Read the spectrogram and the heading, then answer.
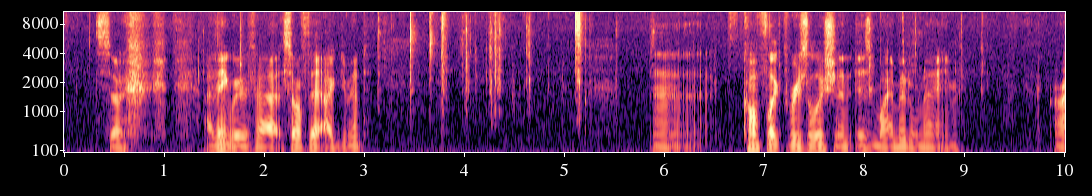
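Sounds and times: plastic bricks clicking together: 3.1s - 5.3s.

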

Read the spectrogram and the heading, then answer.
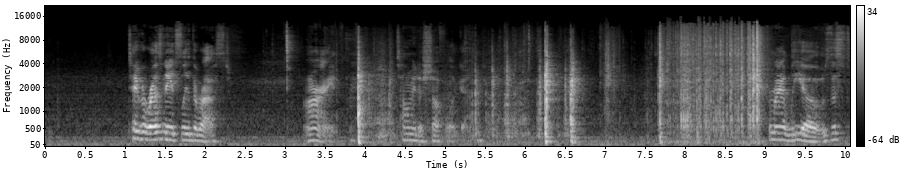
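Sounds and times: cards being shuffled: 6.9s - 9.0s.

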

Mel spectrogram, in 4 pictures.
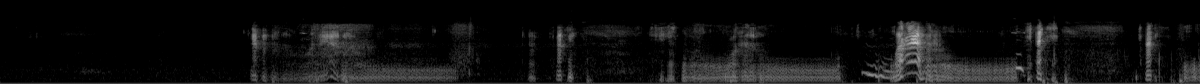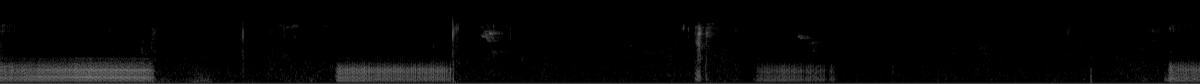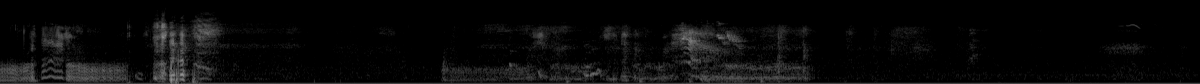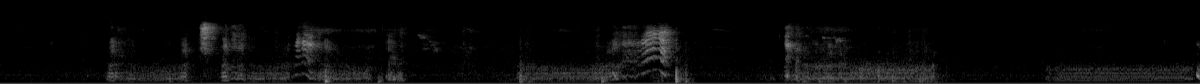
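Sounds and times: animals growling: 2.5s - 13.6s, 15.3s - 16.6s, 19.0s - 20.4s, 23.6s - 26.3s, 28.4s - 32.2s, 37.0s - 40.4s, 41.2s - 42.4s, 43.8s - 45.5s, 46.4s - 48.0s.

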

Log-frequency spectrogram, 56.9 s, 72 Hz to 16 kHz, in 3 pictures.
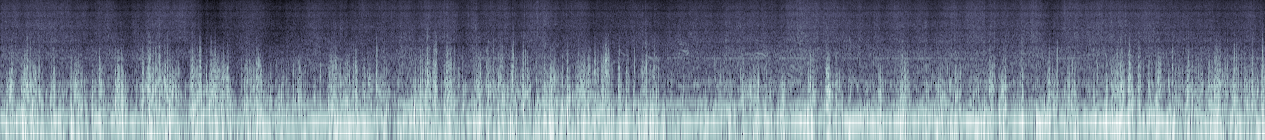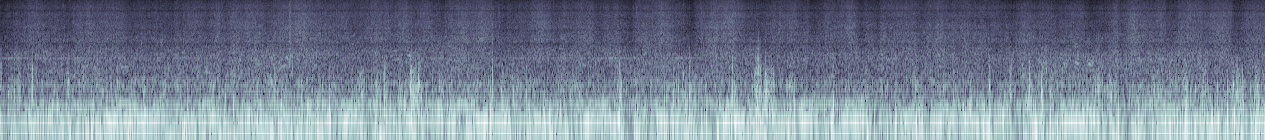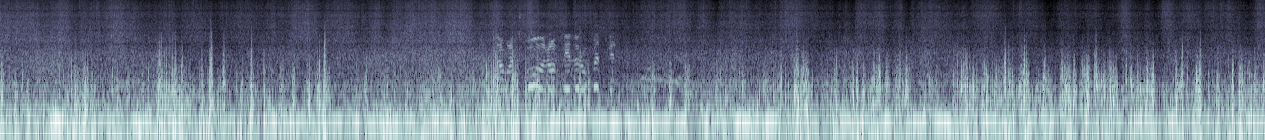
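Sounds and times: motor boat engine drone: 0.0s - 56.9s
water rushing against hull: 0.0s - 56.9s
wind buffeting microphone: 0.0s - 56.9s.

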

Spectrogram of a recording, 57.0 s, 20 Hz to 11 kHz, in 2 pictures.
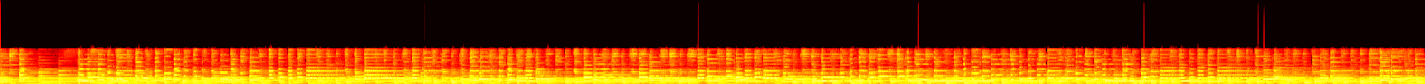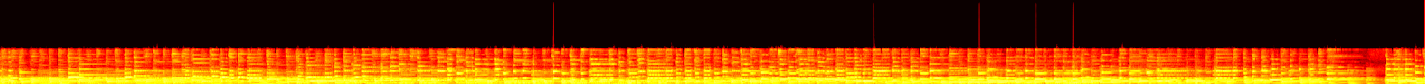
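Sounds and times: steady moving bass line: 0.0s - 54.3s
plucked strings melody: 0.0s - 57.0s.

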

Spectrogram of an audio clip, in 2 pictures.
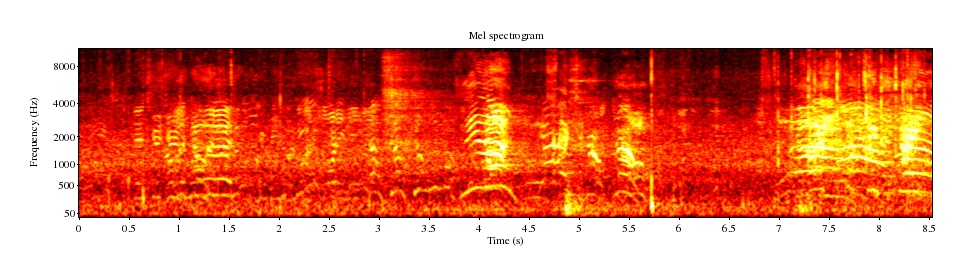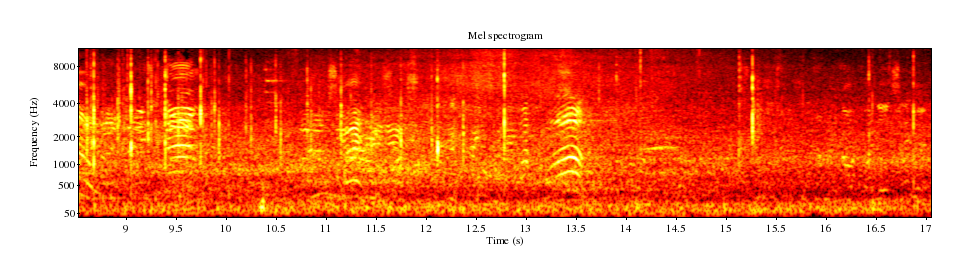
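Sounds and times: players shouting and cheering: 0.6s - 17.0s.

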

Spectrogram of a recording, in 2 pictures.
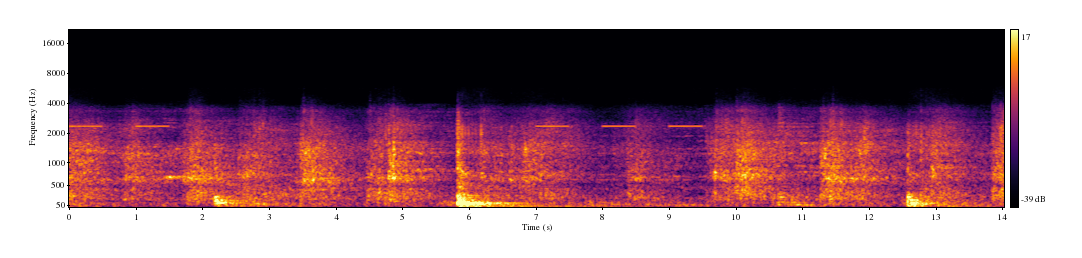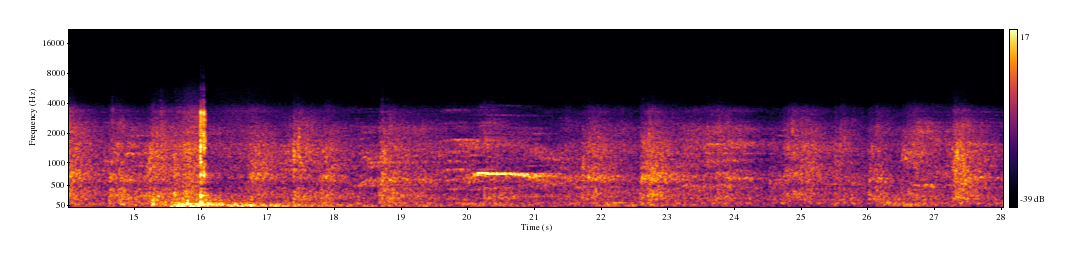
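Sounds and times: ball bouncing off glass walls: 5.8s - 15.5s
short high beeps: 6.9s - 9.6s
rackets hitting ball: 7.7s - 16.1s.

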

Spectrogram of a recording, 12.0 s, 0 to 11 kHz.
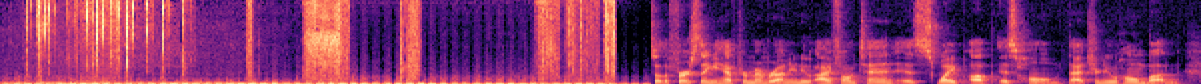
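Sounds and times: glitchy crackles and clicks: 0.0s - 4.5s, 5.2s - 6.4s
fast-pulsing deep bass rumble: 0.0s - 6.7s
bursts of static hiss: 3.0s - 4.3s, 5.3s - 6.2s.

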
